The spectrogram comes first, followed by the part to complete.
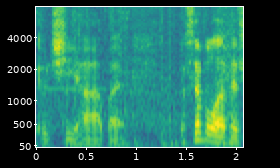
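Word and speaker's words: Uchiha: No, it's pronounced Uchiah, but the symbol of his clan is a fan, which I'm guessing is why the name's so similar.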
